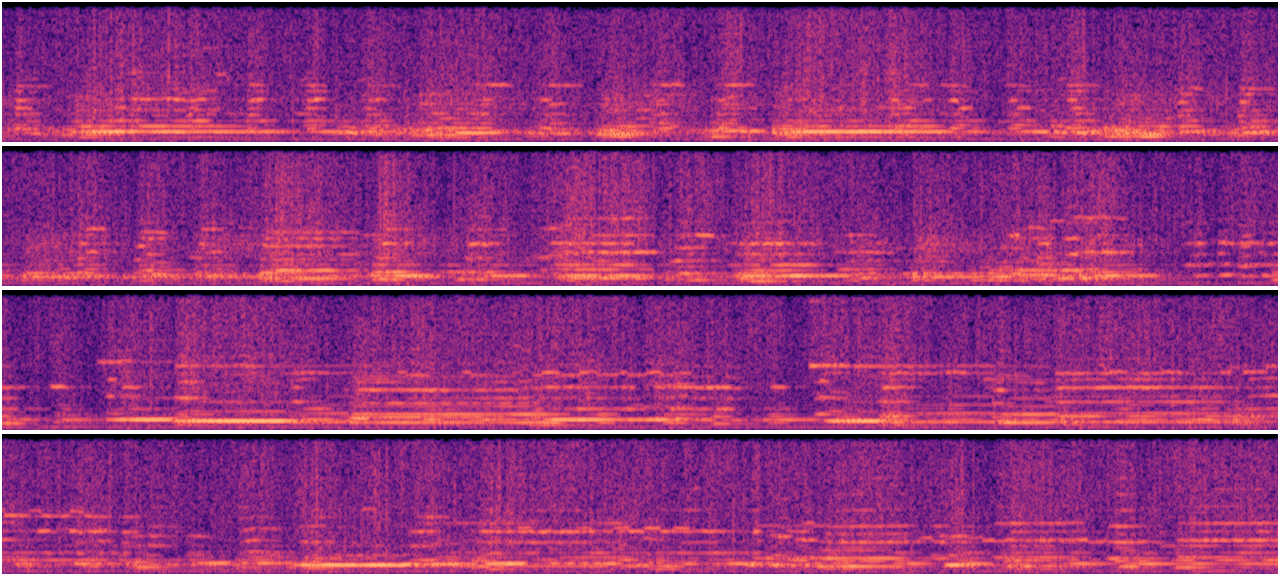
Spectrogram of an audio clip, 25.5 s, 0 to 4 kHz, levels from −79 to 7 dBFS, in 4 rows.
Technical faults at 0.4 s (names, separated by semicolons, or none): none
